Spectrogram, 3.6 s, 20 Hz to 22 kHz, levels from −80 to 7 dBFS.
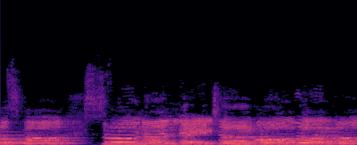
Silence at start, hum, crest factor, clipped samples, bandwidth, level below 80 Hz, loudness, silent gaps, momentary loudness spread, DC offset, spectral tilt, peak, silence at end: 0 s; none; 14 dB; under 0.1%; 13 kHz; -72 dBFS; -26 LUFS; none; 4 LU; under 0.1%; -4 dB/octave; -14 dBFS; 0 s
